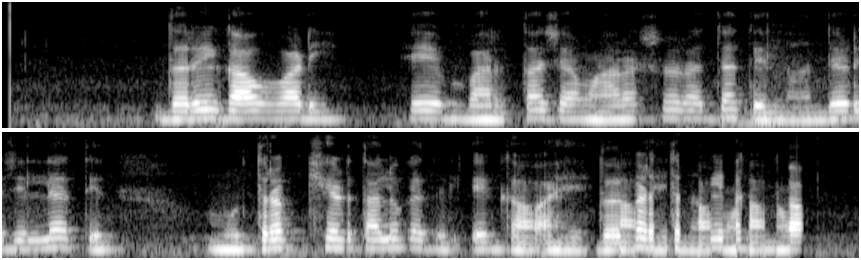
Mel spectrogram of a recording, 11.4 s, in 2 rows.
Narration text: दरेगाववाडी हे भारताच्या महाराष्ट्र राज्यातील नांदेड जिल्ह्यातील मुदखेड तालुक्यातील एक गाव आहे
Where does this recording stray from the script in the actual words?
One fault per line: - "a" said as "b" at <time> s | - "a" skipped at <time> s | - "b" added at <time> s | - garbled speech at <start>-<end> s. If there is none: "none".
- garbled speech at 9.7-11.1 s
